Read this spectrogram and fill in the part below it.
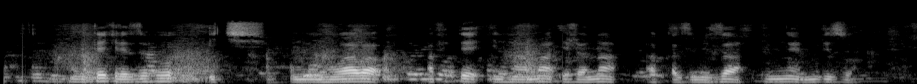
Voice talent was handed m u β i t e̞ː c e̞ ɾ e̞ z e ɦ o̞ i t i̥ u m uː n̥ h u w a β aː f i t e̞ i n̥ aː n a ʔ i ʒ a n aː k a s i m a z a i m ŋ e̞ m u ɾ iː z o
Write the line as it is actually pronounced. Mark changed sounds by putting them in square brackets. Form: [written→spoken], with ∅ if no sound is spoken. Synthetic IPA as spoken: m u β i t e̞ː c e̞ ɾ e̞ z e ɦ o̞ i [t→c] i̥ u m uː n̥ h u w a β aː f i t e̞ i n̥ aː [n→m] a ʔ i ʒ a n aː k a [s→z] i m [a→i] z a i m ŋ e̞ m u ɾ [iː→i] z o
